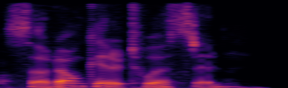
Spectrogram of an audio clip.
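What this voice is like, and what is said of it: Fake Southern accent. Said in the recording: “That's how I talk too. ... I put that kind of fake Southern accent.”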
